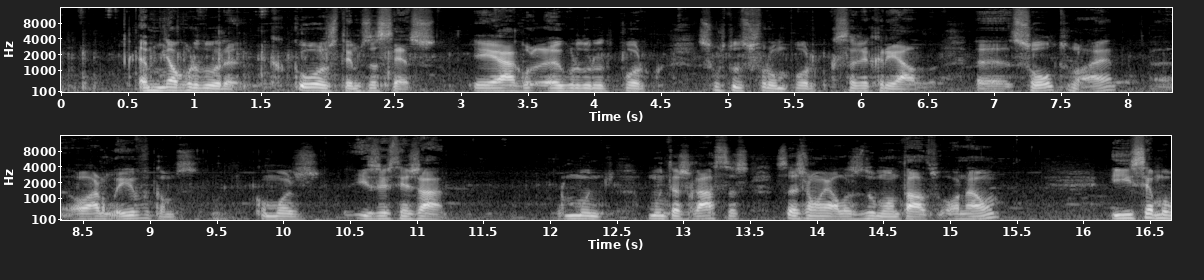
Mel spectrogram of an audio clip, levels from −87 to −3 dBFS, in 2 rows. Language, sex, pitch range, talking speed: Portuguese, male, 115-130 Hz, 150 wpm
